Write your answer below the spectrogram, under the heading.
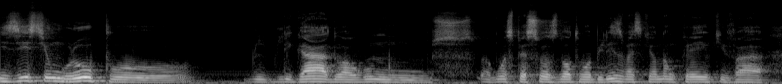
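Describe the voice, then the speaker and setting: In a room with audible echo, a man speaks at a very slow pace and a medium pitch with ordinary pitch variation. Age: 60s. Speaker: motorsport journalist. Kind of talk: interview. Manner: halting, many restarts.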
